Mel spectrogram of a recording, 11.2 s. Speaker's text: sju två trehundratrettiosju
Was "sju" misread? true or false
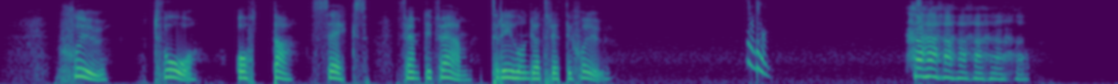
false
